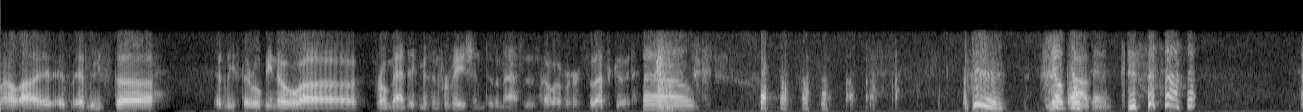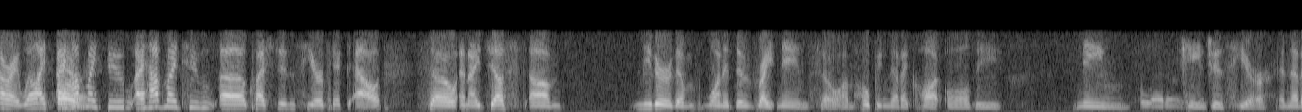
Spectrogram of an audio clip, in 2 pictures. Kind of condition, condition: link, phone line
